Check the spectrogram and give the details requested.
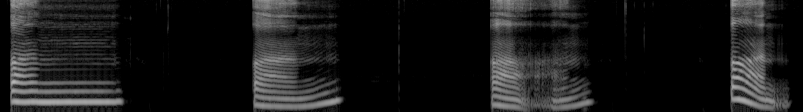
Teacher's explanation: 으가 굉장히 짧아요. 그리고 언으로 빨리 넘어가야 돼요. 그렇다고 너무 언은 아니라는 거.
